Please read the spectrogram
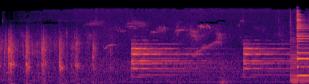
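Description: Hoofbeats of a horse clip-clopping for about the first two seconds, then a church bell tolling twice, about two seconds apart, each stroke ringing on.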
